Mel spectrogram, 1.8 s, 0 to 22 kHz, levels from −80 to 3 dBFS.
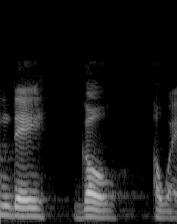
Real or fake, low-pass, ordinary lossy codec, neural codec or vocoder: real; 7.2 kHz; MP3, 64 kbps; none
